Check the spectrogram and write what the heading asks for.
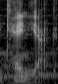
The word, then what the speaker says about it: Caniac: a sack of sating this is the Caniac and considering it rhymes with Maniac you can guess that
